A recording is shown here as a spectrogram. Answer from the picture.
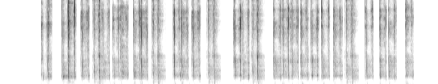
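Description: Typing on a computer keyboard: a fast run of key clicks starting about a second in, broken by a few short pauses, with the spacebar registering again among the keystrokes.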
